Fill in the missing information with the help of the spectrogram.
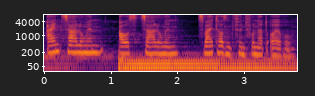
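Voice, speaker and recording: A woman's voice: fairly low pitch, fairly even intonation, moderate pace, a little mellow, natural voice. A woman reading out an investigation timeline in a radio drama, cool, clipped and matter-of-fact. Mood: cool, factual. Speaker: reader of case chronology. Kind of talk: scripted radio drama announcement. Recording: long studio reverb. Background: faint music.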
